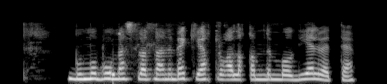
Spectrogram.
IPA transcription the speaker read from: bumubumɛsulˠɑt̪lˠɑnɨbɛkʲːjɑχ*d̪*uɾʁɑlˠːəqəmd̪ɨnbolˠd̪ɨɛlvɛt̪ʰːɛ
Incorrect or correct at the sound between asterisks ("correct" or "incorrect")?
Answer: incorrect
